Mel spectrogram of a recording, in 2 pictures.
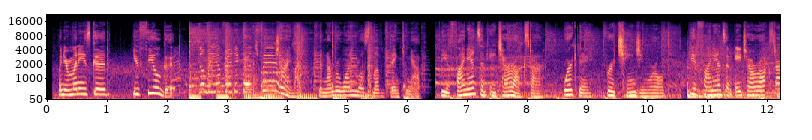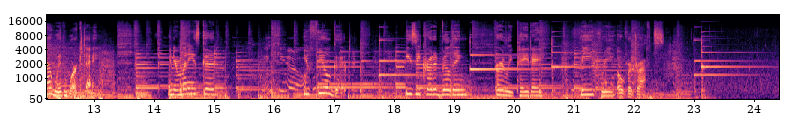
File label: Commercial VO Reel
